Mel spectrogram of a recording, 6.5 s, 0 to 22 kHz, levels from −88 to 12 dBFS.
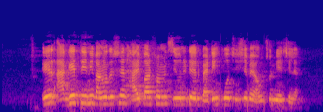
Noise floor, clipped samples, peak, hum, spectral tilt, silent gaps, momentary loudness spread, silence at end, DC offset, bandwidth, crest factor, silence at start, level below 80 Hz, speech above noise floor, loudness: -66 dBFS; under 0.1%; 0 dBFS; none; -4 dB/octave; none; 9 LU; 0.5 s; under 0.1%; 6.8 kHz; 18 dB; 0.85 s; -62 dBFS; 48 dB; -17 LUFS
